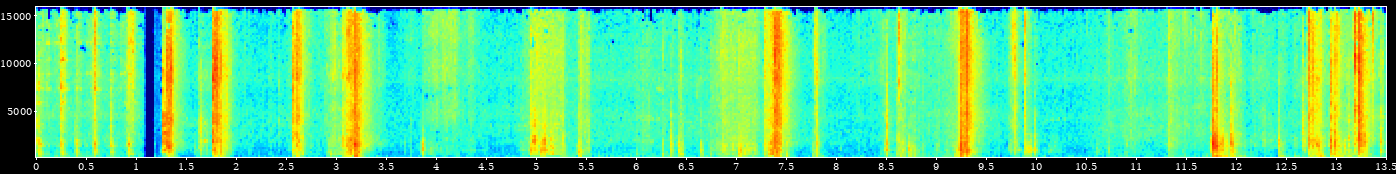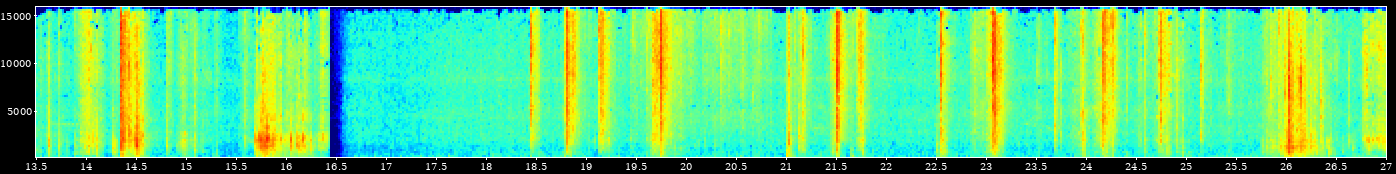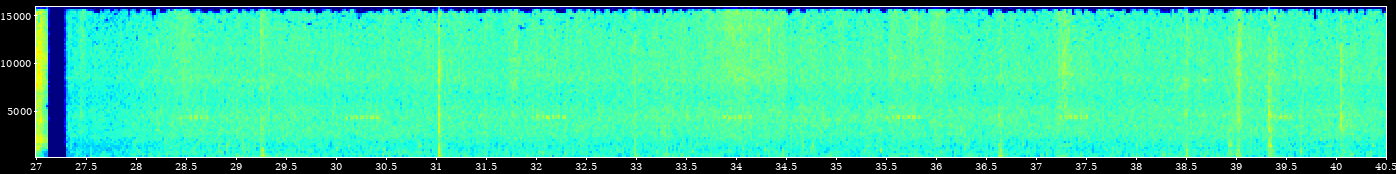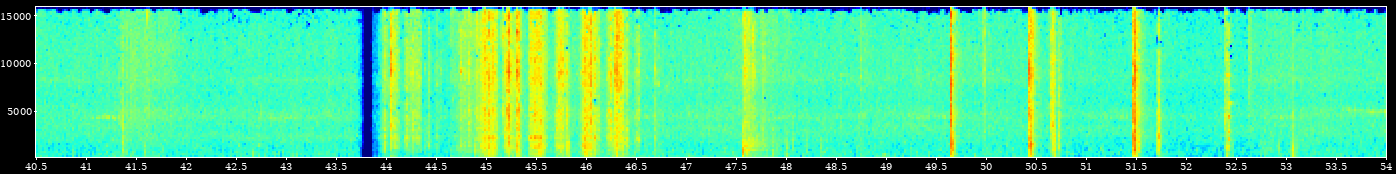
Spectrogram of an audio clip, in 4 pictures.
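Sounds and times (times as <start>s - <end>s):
machete chopping bamboo: 51.4s - 51.8s.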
